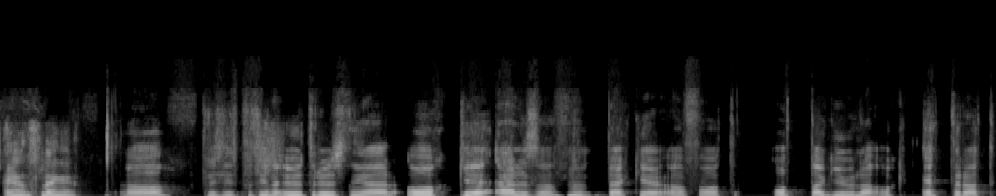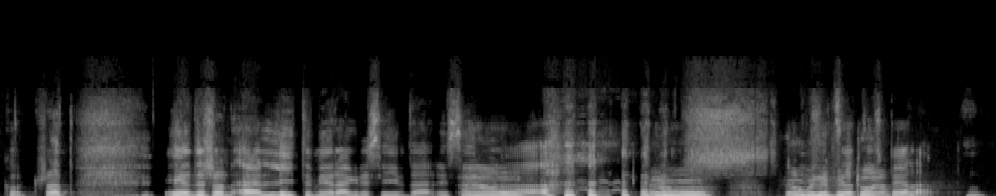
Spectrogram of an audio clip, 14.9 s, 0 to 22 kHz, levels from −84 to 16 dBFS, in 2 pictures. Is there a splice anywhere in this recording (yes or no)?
no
